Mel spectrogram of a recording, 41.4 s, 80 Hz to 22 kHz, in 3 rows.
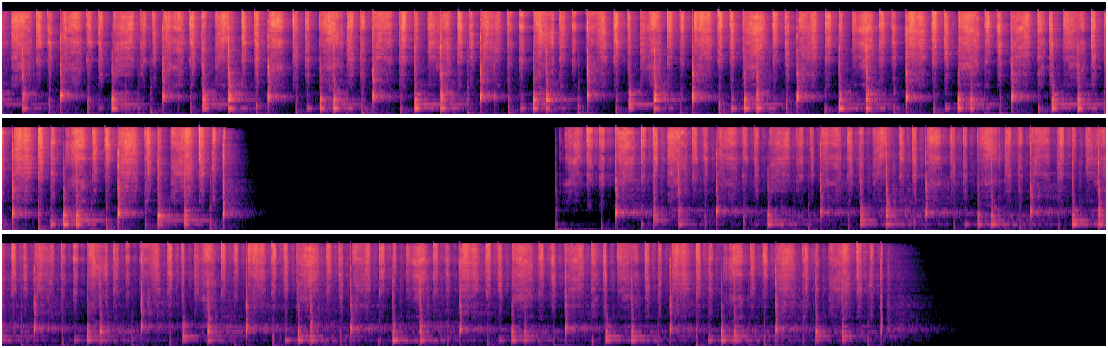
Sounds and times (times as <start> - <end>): Wood block: 0.0 - 16.9, 20.7 - 39.1.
